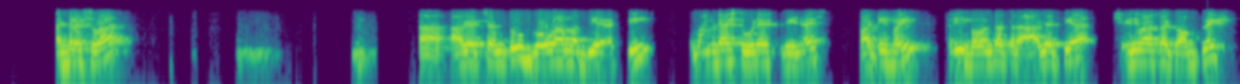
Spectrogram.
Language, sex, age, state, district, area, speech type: Sanskrit, male, 30-45, Telangana, Hyderabad, urban, conversation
